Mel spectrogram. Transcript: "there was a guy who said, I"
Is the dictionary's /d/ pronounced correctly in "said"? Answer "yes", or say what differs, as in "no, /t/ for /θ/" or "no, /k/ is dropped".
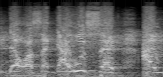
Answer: yes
